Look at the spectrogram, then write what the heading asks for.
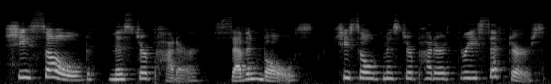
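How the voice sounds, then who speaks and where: A woman reading a children's storybook aloud with expressive, drawn-out emphasis and chatty asides. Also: sits high. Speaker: children's book read-aloud narrator.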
